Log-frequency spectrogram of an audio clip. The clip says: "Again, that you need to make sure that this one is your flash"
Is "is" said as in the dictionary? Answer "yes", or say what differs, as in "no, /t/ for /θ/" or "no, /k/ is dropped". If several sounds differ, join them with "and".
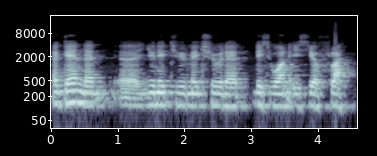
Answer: no, /s/ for /z/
